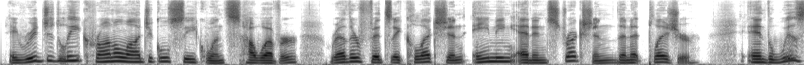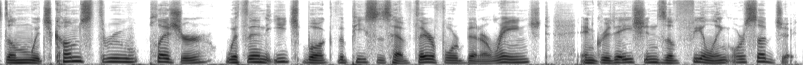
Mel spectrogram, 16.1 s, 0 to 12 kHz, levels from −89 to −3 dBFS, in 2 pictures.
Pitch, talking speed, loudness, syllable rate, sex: 155 Hz, 135 wpm, -19 LUFS, 4.8 syllables/s, male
